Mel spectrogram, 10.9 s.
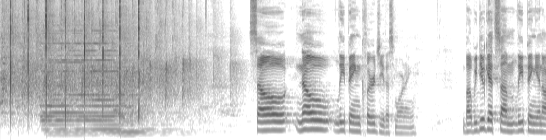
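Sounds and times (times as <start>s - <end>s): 
audience applause: 0.0s - 4.8s
speech: 5.1s - 8.4s, 9.2s - 10.9s.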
